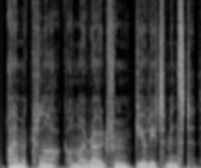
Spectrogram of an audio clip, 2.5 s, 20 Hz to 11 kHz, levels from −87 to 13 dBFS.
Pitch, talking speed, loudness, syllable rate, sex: 110 Hz, 265 wpm, -16 LUFS, 5.6 syllables/s, male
